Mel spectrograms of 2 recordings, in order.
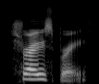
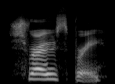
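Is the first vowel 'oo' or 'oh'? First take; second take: oh; oh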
